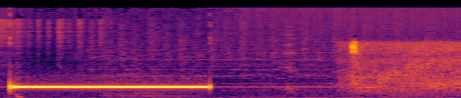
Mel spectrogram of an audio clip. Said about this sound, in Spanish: A ver, ya entró ahí la llamada, no haga ruido.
